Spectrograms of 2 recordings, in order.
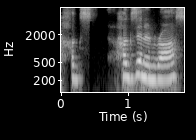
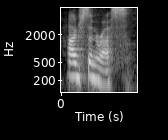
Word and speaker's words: Hodgson Russ: sarah miller with us who's an attorney for hux hugson and ross did i pronounce that correct hodgson russ hodgson and russ thank you um and we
